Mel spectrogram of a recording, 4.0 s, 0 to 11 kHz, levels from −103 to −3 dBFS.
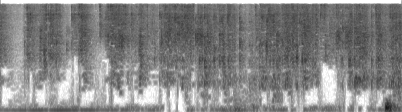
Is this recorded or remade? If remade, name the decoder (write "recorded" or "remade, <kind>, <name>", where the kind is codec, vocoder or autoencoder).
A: recorded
